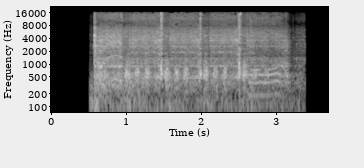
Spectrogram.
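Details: Ford Mondeo 2.0 cranking during compression test; car smokes, lacks power, coolant bottle boils after running: starter spins about four beats a second with uneven, lopsided rhythm; compression low on cylinder 2, head to be removed.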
